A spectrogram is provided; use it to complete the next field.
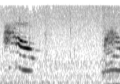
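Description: A cat meows twice, a short rising-falling cry followed by a second after a pause, clear over a low background hum.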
